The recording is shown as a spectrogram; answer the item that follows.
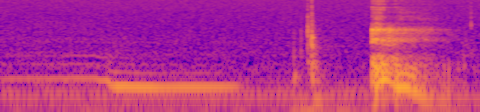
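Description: A man's drawn-out hesitation hum, stepping down in pitch about half a second in and stopping after about a second, then a throat clearing near the end.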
